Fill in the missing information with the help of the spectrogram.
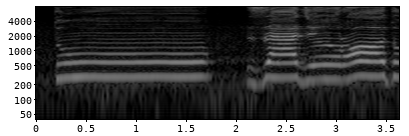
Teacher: اس تنوین والے حرف کو واؤ مشدد کے ساتھ ملا دینا ہے اور ایک الف کے برابر لمبا گھننا بھی کرنا ہے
